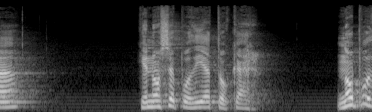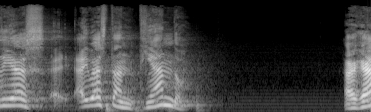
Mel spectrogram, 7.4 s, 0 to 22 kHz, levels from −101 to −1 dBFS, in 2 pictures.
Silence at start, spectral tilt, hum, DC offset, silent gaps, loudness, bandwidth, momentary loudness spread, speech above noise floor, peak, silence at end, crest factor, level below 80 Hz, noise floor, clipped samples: 0 s; -3.5 dB/octave; none; under 0.1%; none; -25 LUFS; 18 kHz; 12 LU; 52 dB; 0 dBFS; 0 s; 26 dB; -68 dBFS; -75 dBFS; under 0.1%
